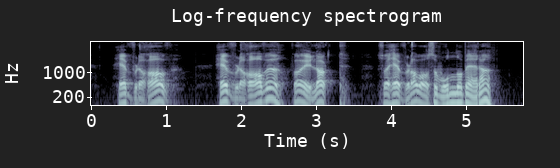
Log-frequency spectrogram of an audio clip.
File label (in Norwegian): hevLehav, Numedalsmål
